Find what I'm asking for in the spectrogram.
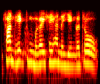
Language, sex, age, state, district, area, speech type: Manipuri, female, 30-45, Manipur, Imphal East, rural, conversation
